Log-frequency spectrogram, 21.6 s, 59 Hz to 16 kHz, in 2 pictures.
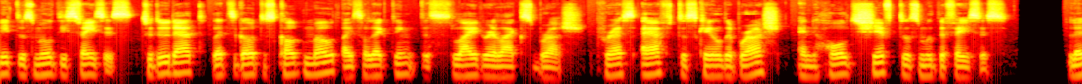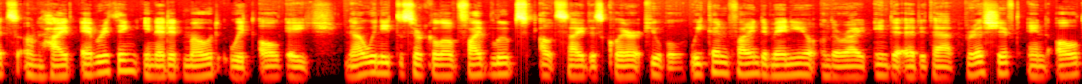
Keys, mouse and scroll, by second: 0.0 click, 0.1 l, 0.5 h, 1.6-2.7 drag, 5.4 click, 5.8 f, 7.2-7.6 scroll down 3, 9.2 shift+click, 11.2-11.8 drag, 13.5 alt+h, 16.0 click, 18.6 click, 20.2 click, 21.2 click.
